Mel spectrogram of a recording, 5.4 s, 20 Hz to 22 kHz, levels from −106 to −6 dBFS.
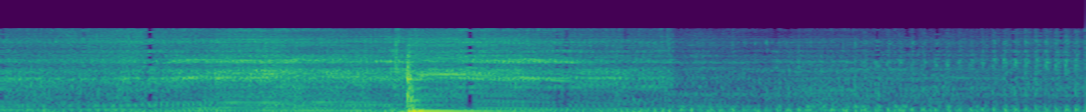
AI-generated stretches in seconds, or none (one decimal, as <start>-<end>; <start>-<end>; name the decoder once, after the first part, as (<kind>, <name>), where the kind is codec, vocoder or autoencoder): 1.0-2.3 (codec, SNAC); 3.3-4.3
